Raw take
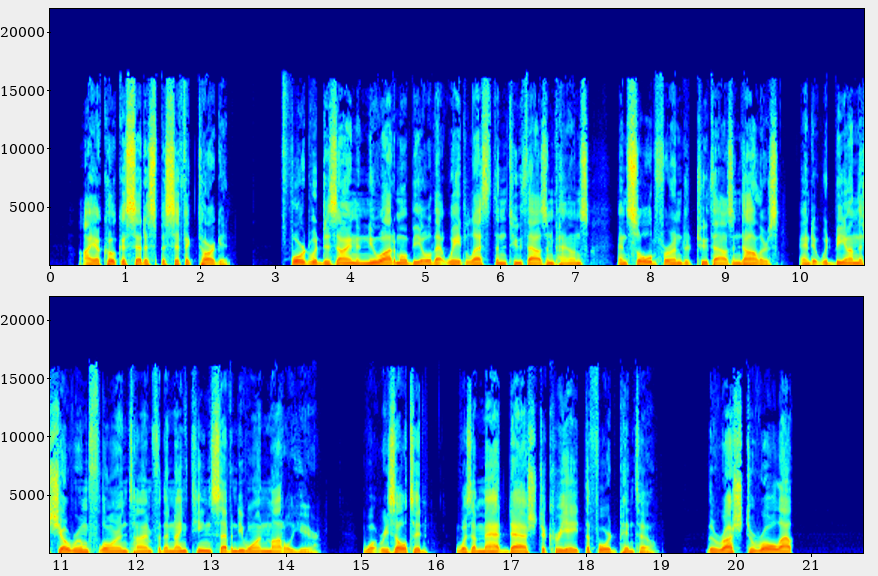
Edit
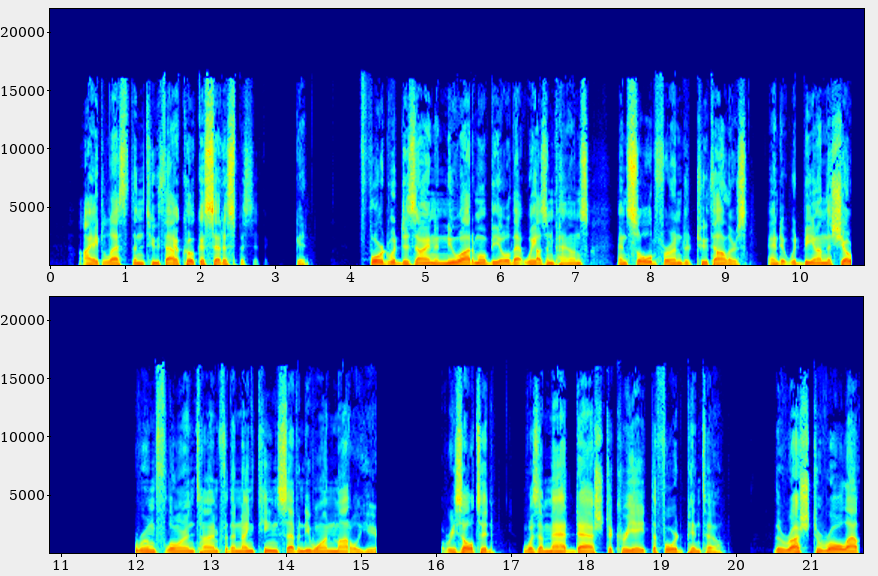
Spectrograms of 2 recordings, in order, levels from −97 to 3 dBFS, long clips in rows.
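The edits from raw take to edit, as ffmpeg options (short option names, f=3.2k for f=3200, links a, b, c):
-filter_complex "[0:a]asplit=9[a][b][c][d][e][f][g][h][i];[a]atrim=end=0.602[j];[b]atrim=start=5.428:end=6.482[k];[c]atrim=start=0.598:end=2.24,asetpts=PTS-STARTPTS,afade=t=out:st=0.852:d=0.79:c=exp[l];[d]atrim=start=2.24:end=5.432,asetpts=PTS-STARTPTS,afade=t=in:d=0.004:c=hsin[m];[e]atrim=start=6.478:end=8.882[n];[f]atrim=start=9.298:end=11.1,asetpts=PTS-STARTPTS,afade=t=out:st=1.798:d=0.004:c=hsin,apad=pad_dur=1.31[o];[g]atrim=start=11.1:end=14.31,asetpts=PTS-STARTPTS,afade=t=in:d=0.004:c=hsin,afade=t=out:st=3.206:d=0.004:c=hsin[p];[h]atrim=start=14.31:end=15.18,asetpts=PTS-STARTPTS,volume=0[q];[i]atrim=start=15.18,asetpts=PTS-STARTPTS,afade=t=in:d=0.004:c=hsin[r];[j][k]acrossfade=d=0.004:c1=hsin:c2=hsin[s];[l][m]concat=n=2:v=0:a=1[t];[s][t]acrossfade=d=0.004:c1=hsin:c2=hsin[u];[u][n]acrossfade=d=0.004:c1=hsin:c2=hsin[v];[o][p][q][r]concat=n=4:v=0:a=1[w];[v][w]acrossfade=d=0.004:c1=hsin:c2=hsin"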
